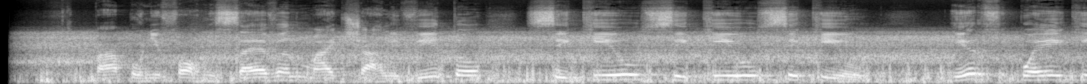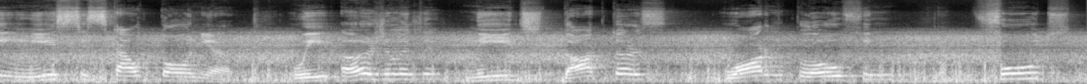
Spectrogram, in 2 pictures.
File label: Voice Message, SOS, Simulated Emergency; Scoutonia; JOTA-JOTI 2022; Communication during emergencies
